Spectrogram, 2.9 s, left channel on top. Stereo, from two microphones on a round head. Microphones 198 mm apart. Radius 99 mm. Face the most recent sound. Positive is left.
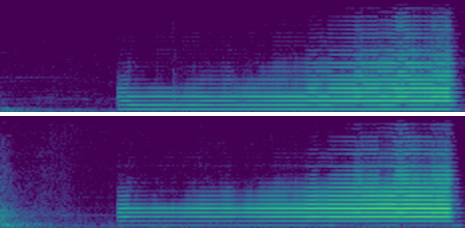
turn(degrees=-20)  # may be behind; listen again after turning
